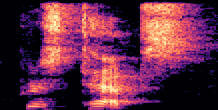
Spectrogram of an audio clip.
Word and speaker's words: Kristaps: We got how do you pronounce his first name? Kristaps Porzingis.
